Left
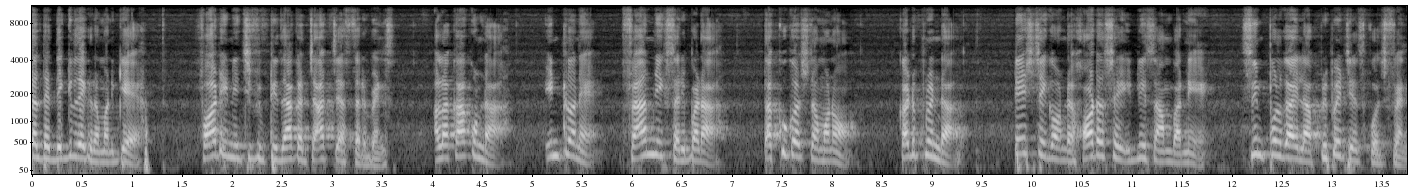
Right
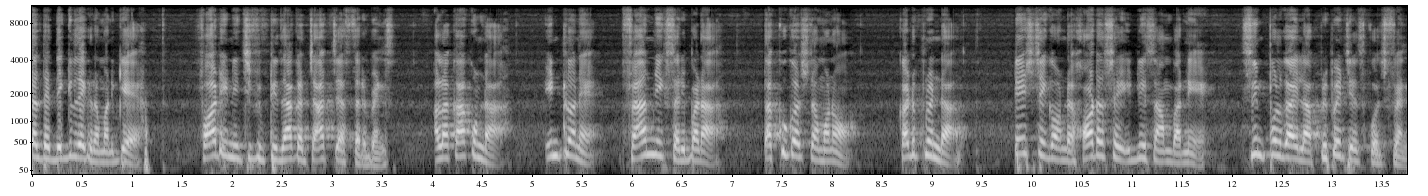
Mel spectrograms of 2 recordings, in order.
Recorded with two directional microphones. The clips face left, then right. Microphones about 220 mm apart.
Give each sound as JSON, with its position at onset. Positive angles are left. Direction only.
{"t": 0.0, "sound": "a man's voice", "side_deg": -40}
